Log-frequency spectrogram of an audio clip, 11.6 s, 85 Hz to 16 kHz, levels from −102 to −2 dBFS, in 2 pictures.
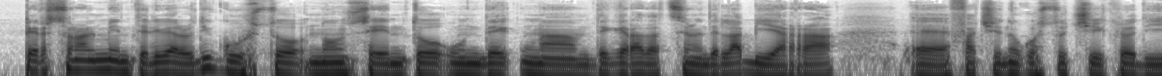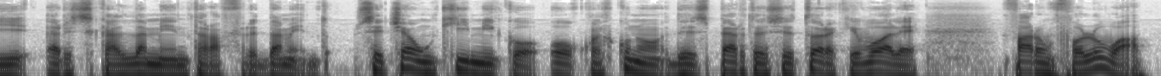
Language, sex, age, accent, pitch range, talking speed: Italian, male, 20-39, native, 95-120 Hz, 190 wpm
